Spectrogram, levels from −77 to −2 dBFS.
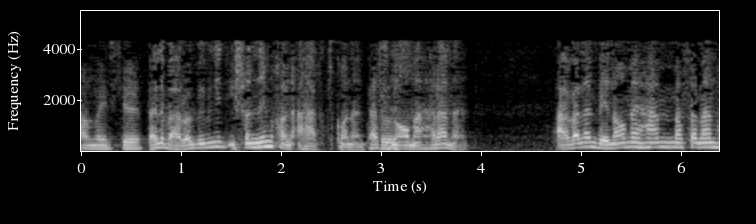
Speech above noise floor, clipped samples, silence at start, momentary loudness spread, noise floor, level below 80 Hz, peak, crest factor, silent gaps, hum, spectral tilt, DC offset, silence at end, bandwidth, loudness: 34 dB; under 0.1%; 0 s; 7 LU; -56 dBFS; -54 dBFS; -2 dBFS; 20 dB; none; none; -11.5 dB/octave; under 0.1%; 0 s; 4.5 kHz; -22 LUFS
